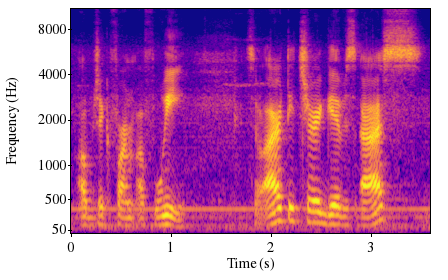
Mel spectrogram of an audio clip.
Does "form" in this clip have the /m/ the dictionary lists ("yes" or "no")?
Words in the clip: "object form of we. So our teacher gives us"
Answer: yes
